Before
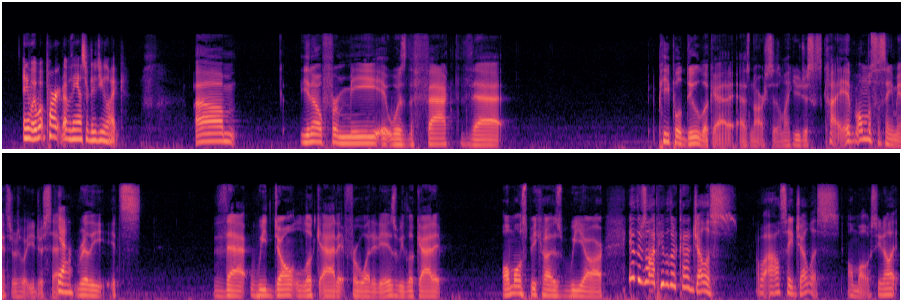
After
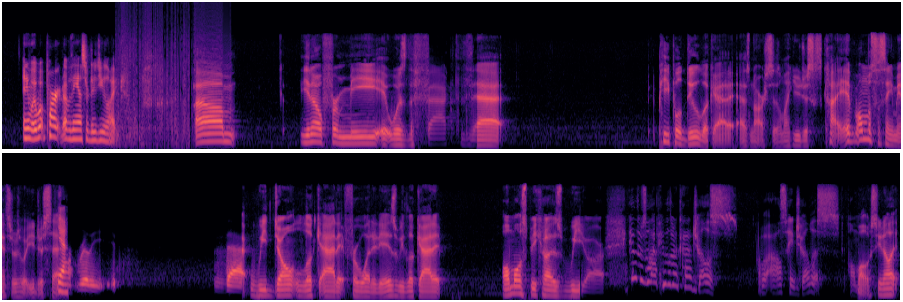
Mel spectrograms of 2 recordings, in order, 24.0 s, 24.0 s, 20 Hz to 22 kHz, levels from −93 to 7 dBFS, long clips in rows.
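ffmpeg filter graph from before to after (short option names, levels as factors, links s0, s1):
-filter_complex "[0:a]asettb=1/sr,asplit=3[s0][s1][s2];[s0]atrim=end=1.514[s3];[s1]atrim=start=1.51:end=3.05,asetpts=PTS-STARTPTS,afade=t=in:d=0.004:c=qsin,afade=t=out:st=1.536:d=0.004:c=qsin,aeval=exprs='val(0)+0.5*0.0266*sgn(val(0))':c=same,highshelf=f=7000:g=-7.5[s4];[s2]atrim=start=3.046[s5];[s3][s4]acrossfade=d=0.004:c1=hsin:c2=qsin[s6];[s6][s5]acrossfade=d=0.004:c1=qsin:c2=hsin,asettb=1/sr,asplit=3[s7][s8][s9];[s7]atrim=end=5.674[s10];[s8]atrim=start=5.67:end=6.33,asetpts=PTS-STARTPTS,afade=t=in:d=0.004:c=qsin,afade=t=out:st=0.656:d=0.004:c=qsin,highpass=170,acompressor=threshold=0.0158:ratio=5:attack=3.2:release=140:knee=1:detection=peak,bass=f=250:g=-5,treble=f=4000:g=2[s11];[s9]atrim=start=6.326[s12];[s10][s11]acrossfade=d=0.004:c1=hsin:c2=qsin[s13];[s13][s12]acrossfade=d=0.004:c1=qsin:c2=hsin,asettb=1/sr,asplit=3[s14][s15][s16];[s14]atrim=end=12.864[s17];[s15]atrim=start=12.86:end=15.19,asetpts=PTS-STARTPTS,afade=t=in:d=0.004:c=qsin,afade=t=out:st=2.326:d=0.004:c=qsin,lowshelf=f=440:g=-11.5,acontrast=86,asuperpass=centerf=600:order=8:qfactor=0.76[s18];[s16]atrim=start=15.186[s19];[s17][s18]acrossfade=d=0.004:c1=hsin:c2=qsin[s20];[s20][s19]acrossfade=d=0.004:c1=qsin:c2=hsin,asettb=1/sr,asplit=3[s21][s22][s23];[s21]atrim=end=19.684[s24];[s22]atrim=start=19.68:end=23.4,asetpts=PTS-STARTPTS,afade=t=in:d=0.004:c=qsin,afade=t=out:st=3.716:d=0.004:c=qsin,highpass=450,acompressor=threshold=0.0112:ratio=4:attack=3.2:release=140:knee=1:detection=peak,acrossover=split=1200[s25][s26];[s25]adelay=30[s27];[s27][s26]amix=inputs=2:normalize=0,atrim=end_sample=164052[s28];[s23]atrim=start=23.396[s29];[s24][s28]acrossfade=d=0.004:c1=hsin:c2=qsin[s30];[s30][s29]acrossfade=d=0.004:c1=qsin:c2=hsin,highpass=370,equalizer=f=560:w=0.31:g=-6.5"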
